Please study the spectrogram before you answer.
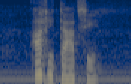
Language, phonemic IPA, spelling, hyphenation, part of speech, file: Dutch, /ɑɣiˈtaː(t)si/, agitatie, agi‧ta‧tie, noun, Nl-agitatie.ogg
- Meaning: agitation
